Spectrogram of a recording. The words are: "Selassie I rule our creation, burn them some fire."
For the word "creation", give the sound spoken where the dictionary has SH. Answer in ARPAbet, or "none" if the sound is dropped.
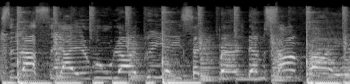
S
